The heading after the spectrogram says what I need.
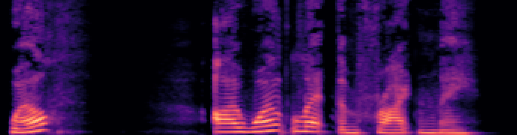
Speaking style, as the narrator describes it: she said

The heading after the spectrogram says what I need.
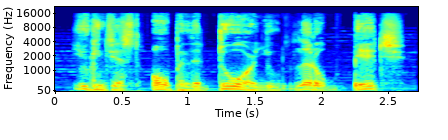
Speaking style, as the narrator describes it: said in a rusty, threatening voice

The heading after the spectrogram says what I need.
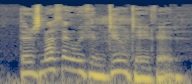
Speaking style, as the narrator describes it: the father said gently

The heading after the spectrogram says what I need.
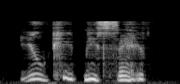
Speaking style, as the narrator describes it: he said, his eyes huge and glazed and pleading

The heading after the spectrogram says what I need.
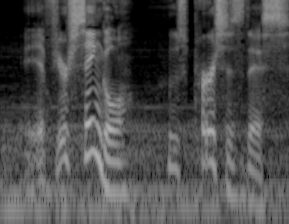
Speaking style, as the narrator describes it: Brian laughed nervously

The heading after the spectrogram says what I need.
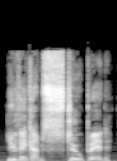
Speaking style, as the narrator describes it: shouted

